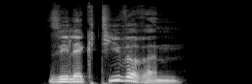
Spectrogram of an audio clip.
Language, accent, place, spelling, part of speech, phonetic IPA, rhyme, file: German, Germany, Berlin, selektiverem, adjective, [zelɛkˈtiːvəʁəm], -iːvəʁəm, De-selektiverem.ogg
- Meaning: strong dative masculine/neuter singular comparative degree of selektiv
